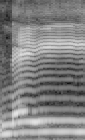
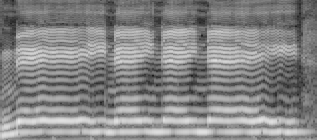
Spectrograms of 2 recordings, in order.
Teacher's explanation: it's not a squeezy E, it's an open E.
